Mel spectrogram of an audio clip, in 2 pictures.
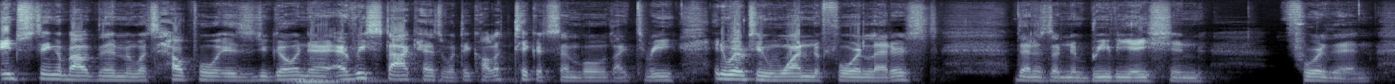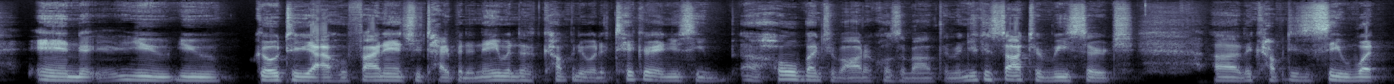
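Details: Adult man; Normal speech.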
